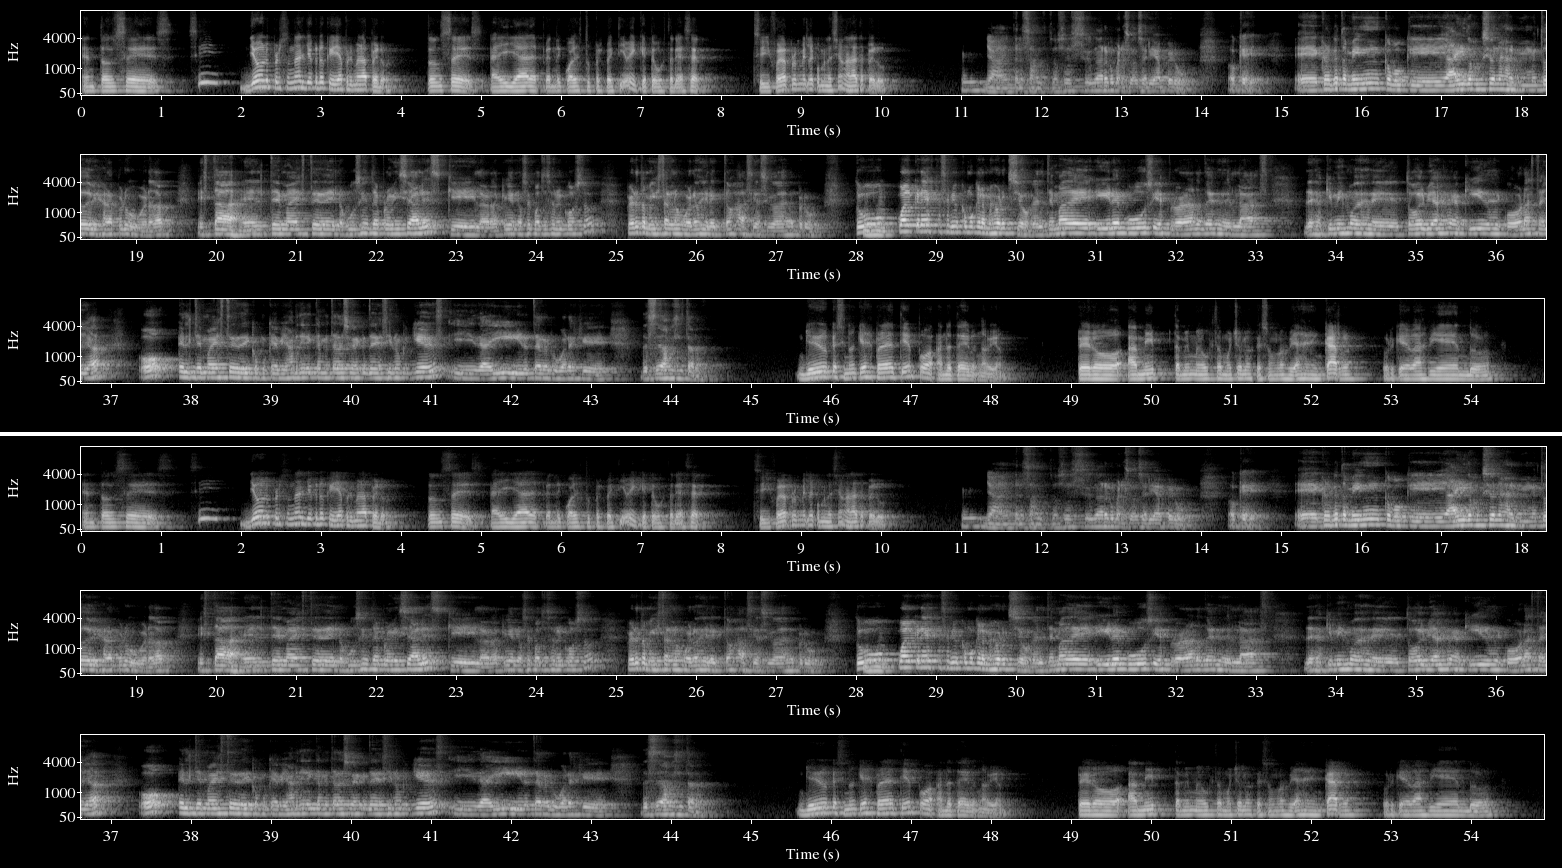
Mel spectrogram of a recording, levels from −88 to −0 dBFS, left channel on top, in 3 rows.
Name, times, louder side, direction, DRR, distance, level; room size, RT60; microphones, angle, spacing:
voice 1, 0.0-1.0 1.5-1.7 2.0-3.9 4.3-7.7 8.4-10.1 20.2-20.5 28.1-28.4 45.6-48.2 49.1-52.5 52.9-54.3, left 4 dB, 80° left, 14 dB, 0.8 m, -26 dB
voice 2, 11.0-14.7 15.2-44.4, left 2 dB, 30° left, 5 dB, 1.7 m, -27 dB
14.0 x 8.3 x 8.7 m, 0.84 s
head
